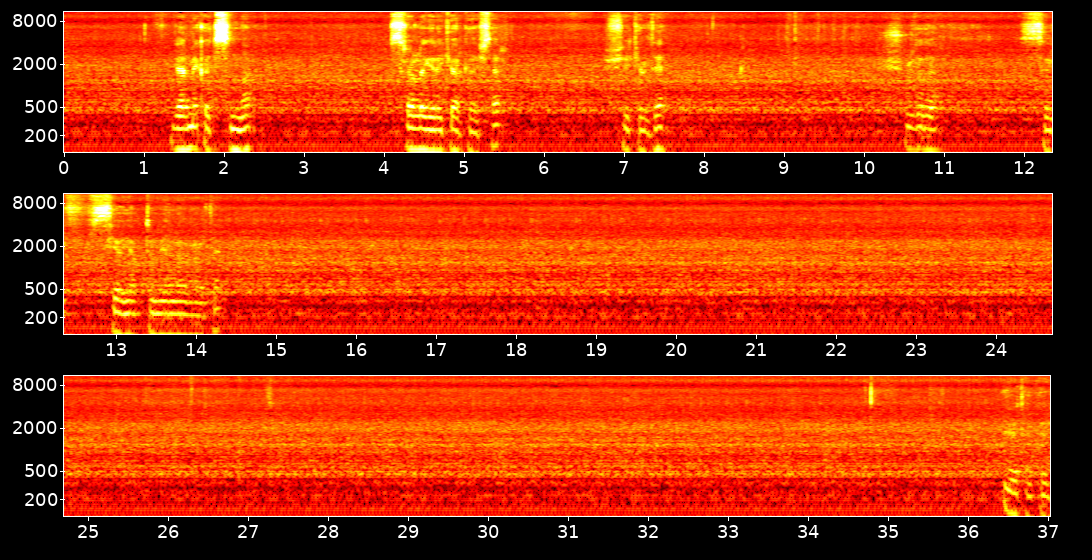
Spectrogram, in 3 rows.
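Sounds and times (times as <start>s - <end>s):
steady hum: 0.0s - 37.0s.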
